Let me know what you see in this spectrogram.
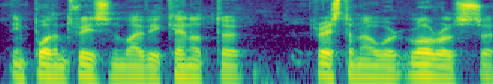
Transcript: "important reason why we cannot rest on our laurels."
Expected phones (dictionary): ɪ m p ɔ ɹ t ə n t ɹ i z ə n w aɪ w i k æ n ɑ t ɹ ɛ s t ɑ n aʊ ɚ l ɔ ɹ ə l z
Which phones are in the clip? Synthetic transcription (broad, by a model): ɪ m p ɔ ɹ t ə n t ɹ i s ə n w aɪ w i k æ n ɑ t ɹ ɛ s t ɑ n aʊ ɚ l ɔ ɹ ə l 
